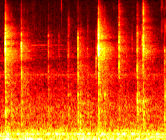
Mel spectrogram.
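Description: A computer keyboard typing a Google search: sparse, quiet keystroke taps spaced irregularly over a low hum, with one slightly sharper click midway and no talking.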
